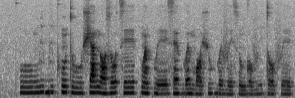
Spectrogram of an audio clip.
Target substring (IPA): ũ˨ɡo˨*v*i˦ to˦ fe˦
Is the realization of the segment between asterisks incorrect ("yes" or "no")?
no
